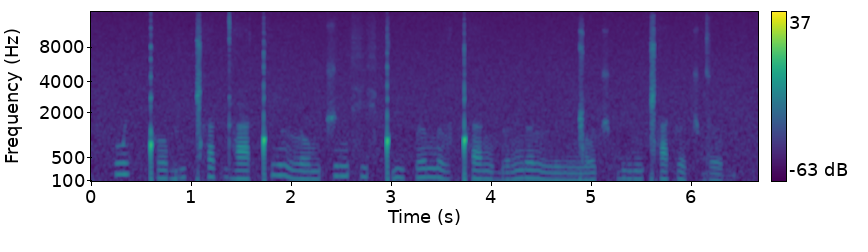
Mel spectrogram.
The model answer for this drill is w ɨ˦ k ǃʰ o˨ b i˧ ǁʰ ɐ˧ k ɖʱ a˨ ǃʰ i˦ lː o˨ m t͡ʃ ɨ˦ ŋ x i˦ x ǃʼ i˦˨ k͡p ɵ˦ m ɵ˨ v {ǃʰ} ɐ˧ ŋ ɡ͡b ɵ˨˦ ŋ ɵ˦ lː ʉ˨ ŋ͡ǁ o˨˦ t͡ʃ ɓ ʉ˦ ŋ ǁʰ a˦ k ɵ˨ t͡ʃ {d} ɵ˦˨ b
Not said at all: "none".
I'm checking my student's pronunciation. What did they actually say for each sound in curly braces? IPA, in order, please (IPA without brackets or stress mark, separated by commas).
ǃʰ, d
